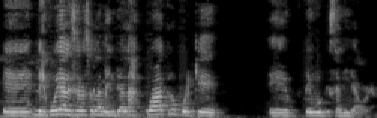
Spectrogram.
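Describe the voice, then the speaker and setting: A woman teaching a grammar lesson, patient and explanatory, who often checks in with a quick questioning "¿sí?" after each point. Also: a little high.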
